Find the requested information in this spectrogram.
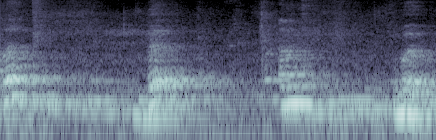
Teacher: Bibir atas dan bibir bawah itu mengartikulasikan keempat suara tadi.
